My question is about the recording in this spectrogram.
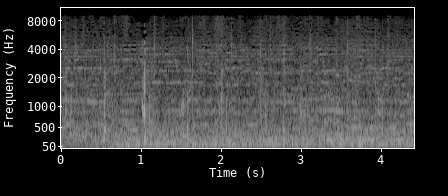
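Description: Footsteps of shoes clicking on a hard shop floor, roughly two steps a second, over background music and a low steady hum.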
